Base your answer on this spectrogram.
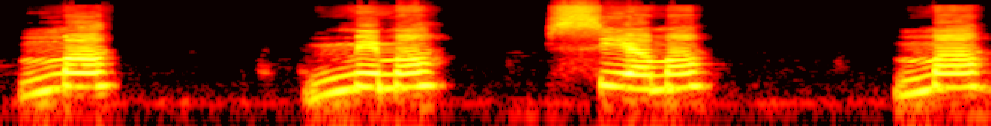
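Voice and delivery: high-pitched Jamaican exclamation, drawn out; mother's exclamation. Retold or imitated. Host imitating his mother's Jamaican exclamation, high-pitched. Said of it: "I would hear my mother exclaim".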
